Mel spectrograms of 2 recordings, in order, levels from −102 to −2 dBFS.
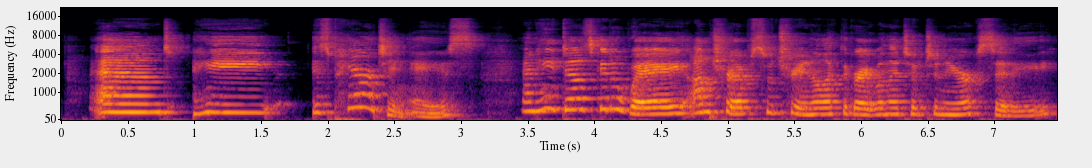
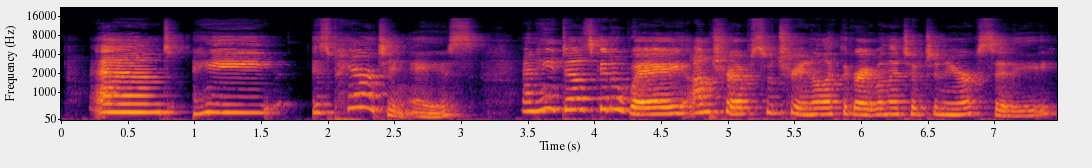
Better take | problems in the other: neither | room echo; slight; dies away in 0.4 s; the same in both // off-mic speech; somewhat distant; the same in both

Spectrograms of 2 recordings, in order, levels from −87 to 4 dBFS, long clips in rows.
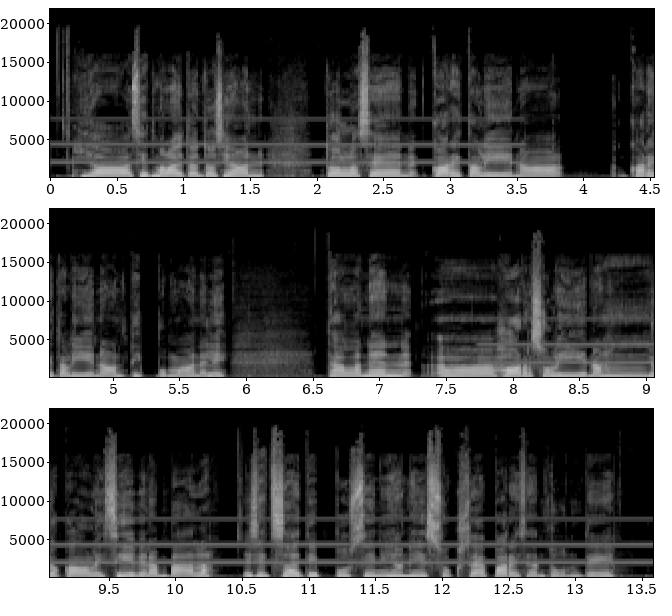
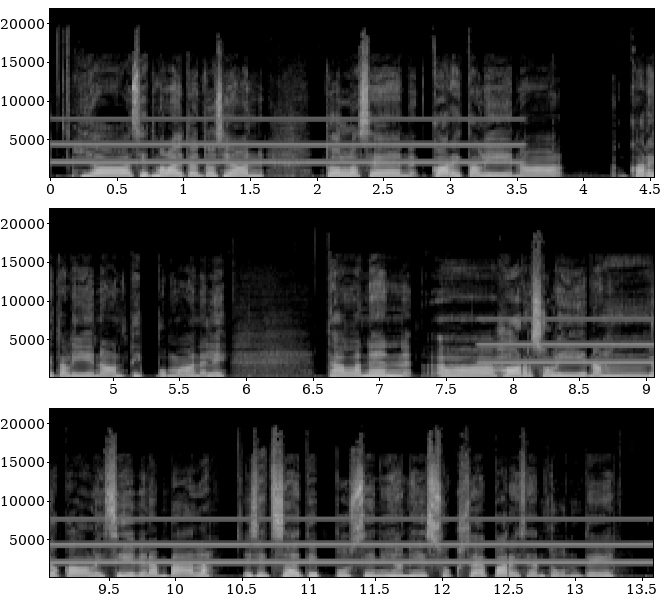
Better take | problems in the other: first | high-pitched whine; loud; until 3.5 s and from 7.5 s on; 2 kHz, 9 dB below the speech; faint in the first

